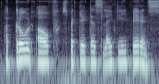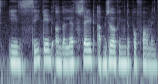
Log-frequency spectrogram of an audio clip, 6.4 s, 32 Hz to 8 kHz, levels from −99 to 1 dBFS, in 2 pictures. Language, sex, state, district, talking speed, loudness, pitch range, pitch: English, male, Karnataka, Bangalore, 150 wpm, -19 LUFS, 125-135 Hz, 130 Hz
